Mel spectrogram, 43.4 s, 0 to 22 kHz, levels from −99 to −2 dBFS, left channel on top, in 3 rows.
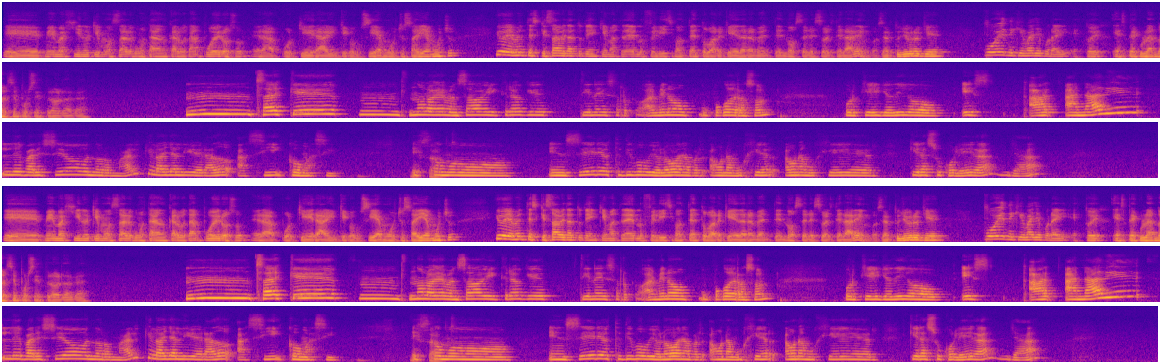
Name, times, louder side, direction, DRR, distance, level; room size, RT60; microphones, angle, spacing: voice 1, 0.0-5.7 5.9-11.8 12.3-15.5 34.1-34.4, right 3 dB, 60° right, 1.0 m, -30 dB
voice 2, 16.8-18.7 18.9-21.3 21.7-24.1 25.0-26.2 26.5-26.8 27.3-28.7 28.9-33.1 34.1-35.3 35.8-39.9 40.3-41.9, right 1 dB, 35° right, 1.2 m, -25 dB
5.8 x 3.7 x 5.5 m
head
